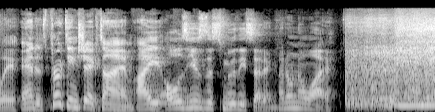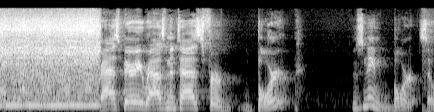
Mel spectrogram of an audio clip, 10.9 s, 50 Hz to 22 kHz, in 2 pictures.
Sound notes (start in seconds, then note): 4.3 blender grinding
